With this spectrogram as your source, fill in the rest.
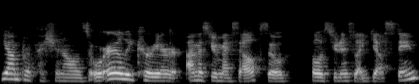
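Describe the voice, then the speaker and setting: The speaker is a woman with a Spanish accent. Her pace is fairly quick. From Spain. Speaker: international graduate student. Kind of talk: webinar panel discussion.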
